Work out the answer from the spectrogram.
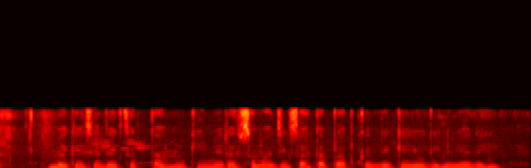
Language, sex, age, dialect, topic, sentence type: Hindi, female, 25-30, Marwari Dhudhari, banking, question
